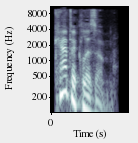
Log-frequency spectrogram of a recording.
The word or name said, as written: cataclysm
